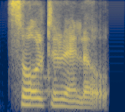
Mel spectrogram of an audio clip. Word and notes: saltarello: Indian

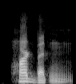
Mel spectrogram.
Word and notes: hardbitten: American English

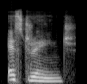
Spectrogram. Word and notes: estrange: Indian

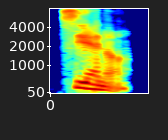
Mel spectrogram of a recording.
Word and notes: sienna: Indian

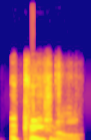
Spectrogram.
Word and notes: occasional: British English

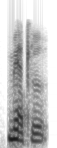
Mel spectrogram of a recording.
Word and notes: metal: Indian

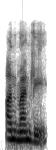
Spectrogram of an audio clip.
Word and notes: unmanly: Indian

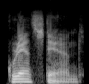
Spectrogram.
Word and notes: grandstand: American English

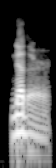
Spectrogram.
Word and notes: nether: American English

